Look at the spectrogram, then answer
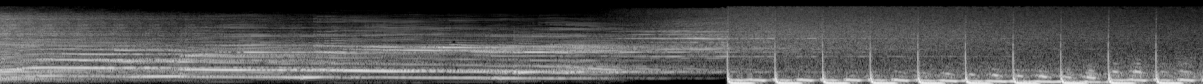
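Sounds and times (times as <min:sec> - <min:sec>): siren-like synth: 0:00.0 - 0:12.0.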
